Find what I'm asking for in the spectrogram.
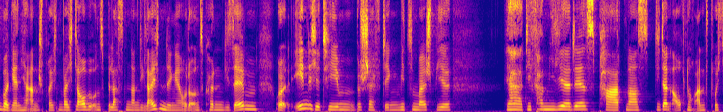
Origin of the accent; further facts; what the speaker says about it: Stuttgart, Baden-Württemberg, Germany; ich komme eigentlich aus Stuttgart, also ich bin in der Gegend Stuttgart aufgewachsen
